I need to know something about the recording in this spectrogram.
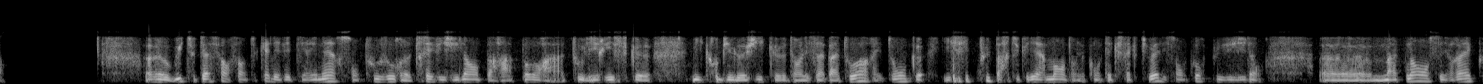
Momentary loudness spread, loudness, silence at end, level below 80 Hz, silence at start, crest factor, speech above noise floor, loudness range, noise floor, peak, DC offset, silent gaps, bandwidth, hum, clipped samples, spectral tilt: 8 LU; -25 LUFS; 0 s; -76 dBFS; 0 s; 18 dB; 63 dB; 3 LU; -88 dBFS; -8 dBFS; under 0.1%; none; 5.2 kHz; none; under 0.1%; -7.5 dB/octave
